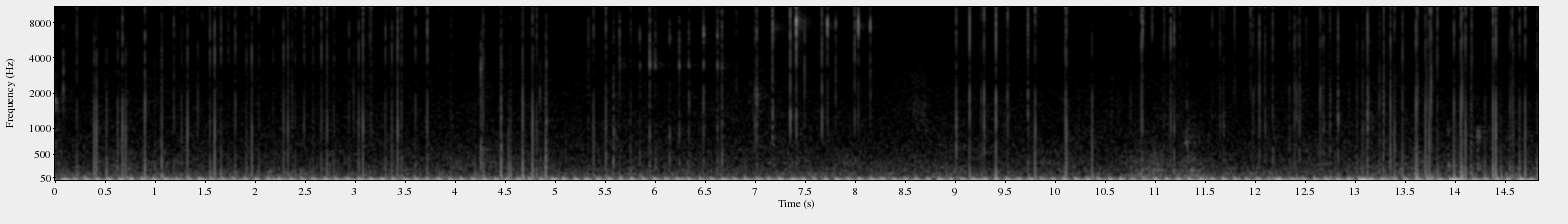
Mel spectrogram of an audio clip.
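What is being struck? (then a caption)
Small glass cosmetic bottle. Long red-painted nails tap and scratch a small, red, glossy glass cosmetic bottle that is hollow and apparently filled, possibly holding foundation or perfume. Quick, dry clicks and scratchy strokes come in a steady, dense patter over low background rumble, each tap dying away almost instantly.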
